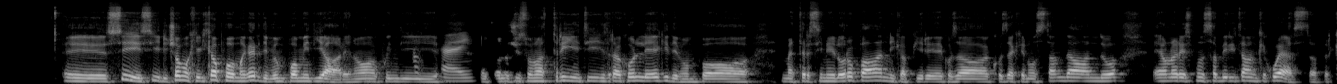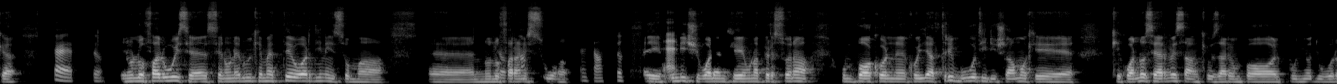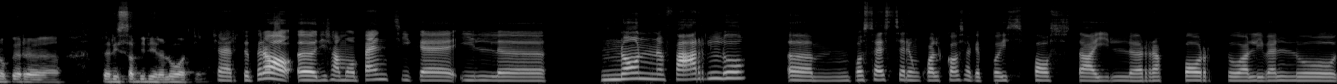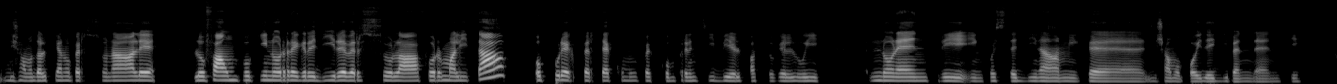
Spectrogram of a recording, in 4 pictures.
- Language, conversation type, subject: Italian, podcast, Hai un capo che ti fa sentire invincibile?
- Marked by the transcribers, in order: tsk; teeth sucking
